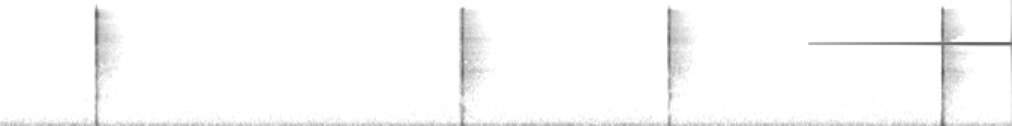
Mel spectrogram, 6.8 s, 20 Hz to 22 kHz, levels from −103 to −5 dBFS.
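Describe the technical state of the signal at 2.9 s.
At 2.9 s the sound is intact, with no dropout, click, distortion or other fault in the signal at that moment.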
